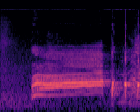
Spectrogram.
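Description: A harmonica chord starts about half a second in and is held for about a second, with a slight rise at the start. It is followed by a couple of short, clipped notes.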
